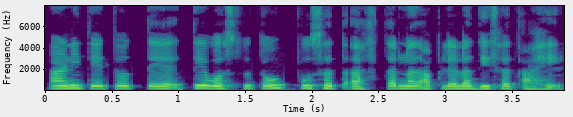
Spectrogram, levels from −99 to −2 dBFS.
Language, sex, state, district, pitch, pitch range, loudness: Marathi, female, Maharashtra, Aurangabad, 225 Hz, 210-235 Hz, -26 LUFS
